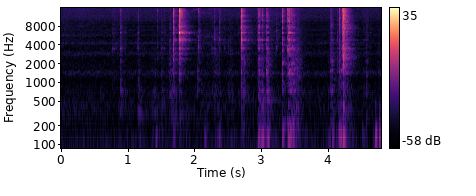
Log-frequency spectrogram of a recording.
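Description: Steel Ford C6 transmission parts (clutch drum and snap ring) clinking and tapping against each other as they are handled: about eight short, sharp metallic clicks, the loudest a little under two seconds in and about a second before the end.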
